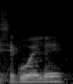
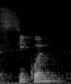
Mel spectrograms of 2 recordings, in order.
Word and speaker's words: SQL: personas que les gusta Llamar a Este lenguaje sql versus los que les gusta decirles squel eh si les interesa eh nos lleva a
